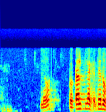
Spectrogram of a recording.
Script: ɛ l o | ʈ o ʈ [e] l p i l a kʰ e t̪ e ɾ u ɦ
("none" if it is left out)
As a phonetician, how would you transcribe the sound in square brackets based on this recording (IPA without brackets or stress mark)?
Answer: a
